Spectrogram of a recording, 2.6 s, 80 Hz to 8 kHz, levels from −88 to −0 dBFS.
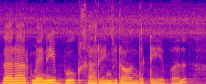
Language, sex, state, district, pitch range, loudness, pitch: English, female, Karnataka, Bangalore, 190-225 Hz, -14 LUFS, 210 Hz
